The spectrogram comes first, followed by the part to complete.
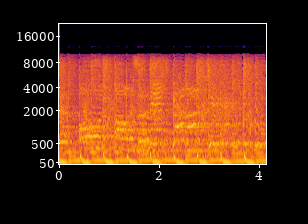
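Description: Upbeat German Schlager pop song: a female lead voice singing over a steady kick drum about twice a second and a bass line.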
